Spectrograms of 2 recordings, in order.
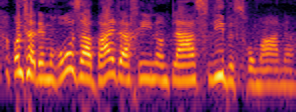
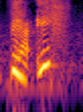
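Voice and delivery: surprised; 6 semitones higher, 4 dB louder than usual. A narrator's reading. Millie überrascht.

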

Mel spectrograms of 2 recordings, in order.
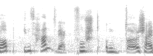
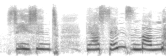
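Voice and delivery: put-on high-pitched awed old-lady gasp of words; aghast, high breathed recognition; breathed, toneless; 8 semitones higher, 5 dB louder, slower than usual. A narrator's reading. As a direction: breathe it out in high, stunned horror. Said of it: "hauchte Misses Sandringham tonlos".

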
